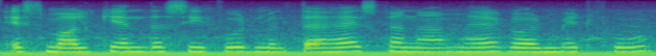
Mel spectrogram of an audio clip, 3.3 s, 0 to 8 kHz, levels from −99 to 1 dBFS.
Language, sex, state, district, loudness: Hindi, female, Delhi, New Delhi, -13 LUFS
